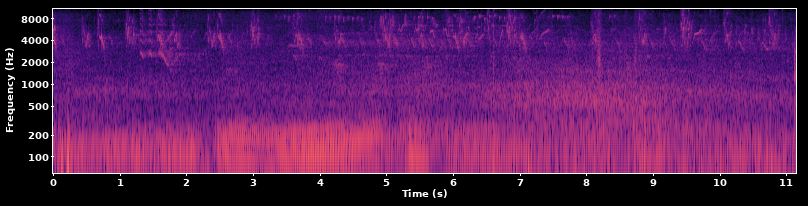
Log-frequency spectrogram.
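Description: Small birds chirping in quick, repeated high calls over a low steady hum that swells a couple of seconds in and fades out about two-thirds of the way through.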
